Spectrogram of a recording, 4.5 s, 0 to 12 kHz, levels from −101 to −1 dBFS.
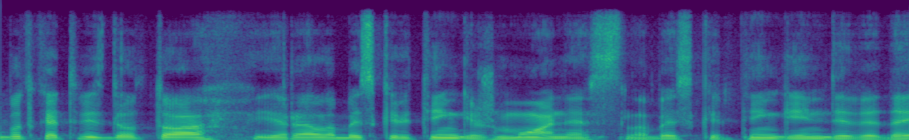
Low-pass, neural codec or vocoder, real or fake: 10.8 kHz; autoencoder, 48 kHz, 128 numbers a frame, DAC-VAE, trained on Japanese speech; fake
